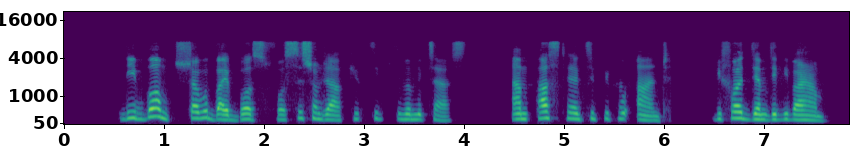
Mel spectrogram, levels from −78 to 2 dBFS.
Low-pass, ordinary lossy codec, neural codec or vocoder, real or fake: 7.2 kHz; none; codec, 16 kHz, 0.8 kbps, ZipCodec; fake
